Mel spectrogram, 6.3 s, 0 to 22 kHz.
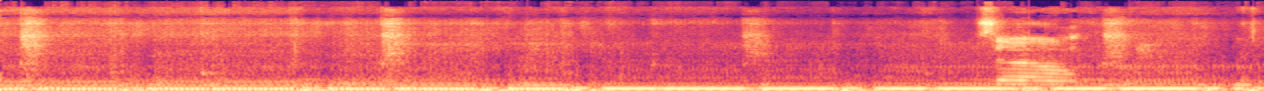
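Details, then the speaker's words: Pioneer Premier TS-W3001D2 12-inch 2-ohm DVC subwoofer after voice coil replacement, in a box driven by a DS18 EXL-SQ300.2 amp (300 W RMS per channel at 2 ohms), playing a phase test song. The bass is clean and punchy with no buzzing or distortion, playing normally. "seems to be doing really well on the lows"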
